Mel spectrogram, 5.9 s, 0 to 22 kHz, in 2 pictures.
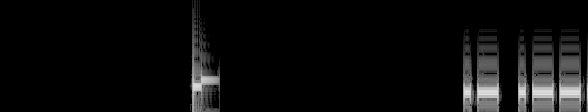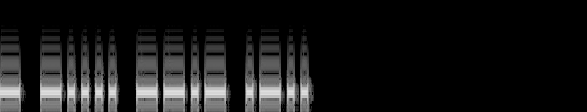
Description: Morse code, heard as a keyed tone, about 34 wpm, 700 Hz. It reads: AJ6QL
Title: K1USN SST QSO Practice - 35wpm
